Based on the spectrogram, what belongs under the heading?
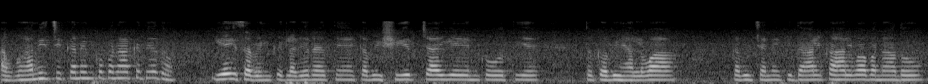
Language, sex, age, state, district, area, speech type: Urdu, female, 45-60, Uttar Pradesh, Shahjahanpur, urban, spontaneous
